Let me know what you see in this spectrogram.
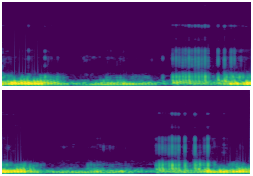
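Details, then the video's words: A cat's soft, low purr alternating between quieter rumbling and fuller, louder bursts as it breathes in and out, the stronger phases returning about every three seconds. "Cat Purr"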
